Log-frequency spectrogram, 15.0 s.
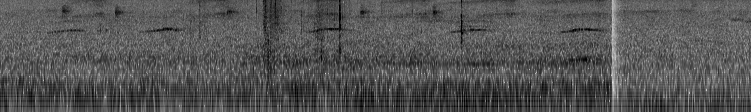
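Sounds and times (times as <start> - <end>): low steady rumble: 0.0 - 15.0
bird chirping: 0.8 - 4.9, 6.0 - 12.2, 12.9 - 15.0
rustle or crackle: 5.1 - 8.4.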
